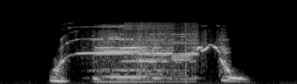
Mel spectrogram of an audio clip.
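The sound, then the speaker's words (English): A single imitated bull elk bugle calling cows, loud: a low grunt sweeping up into a sustained high, raspy whistle for about two seconds, then dropping back down, with no talking. “Like when his emotion changed and he started talking to his cows with that bull calling cow's bugle, that's what I will do now.”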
